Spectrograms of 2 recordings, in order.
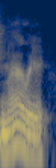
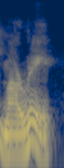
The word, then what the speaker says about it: Mary: I looked at it, I looked right there, it says it's Mary. She goes, no, it's pronounced Marie.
